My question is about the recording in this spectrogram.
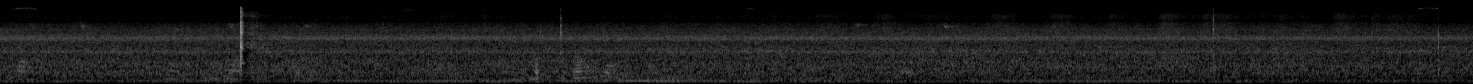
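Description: Steady outdoor ambience: an even high hiss with a steady high-pitched drone. One sharp click comes about two and a half seconds in, with a few faint ticks later.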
